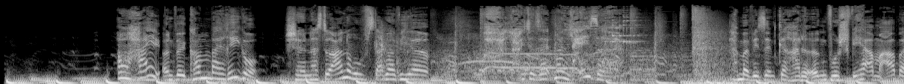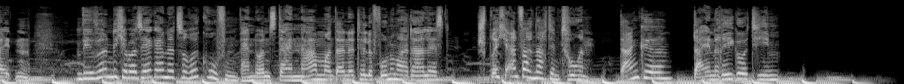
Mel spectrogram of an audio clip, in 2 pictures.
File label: female german telephone comercial; ideasonora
